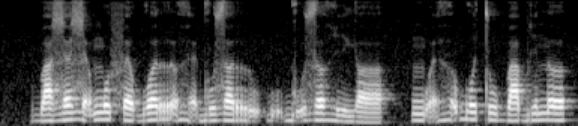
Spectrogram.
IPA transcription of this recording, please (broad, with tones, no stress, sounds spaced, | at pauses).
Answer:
b a˩ ɮ ɛ˥ ɮ ɛ̰˦ ŋʷ i˦ f ɛ˩ ɡʷ ɜ˥ r ə̰˥ ɦ ɛ̰˨ ɡ u˦ z ɐ˦ r ṵ˨ ɓ ṵ˦ ɡ ṵ˦ z ə˥ ɦ i˩ j ɐ˩ | ŋʷ ɛ̰˨ ɦ ə̰˥ ɡʷ i˨ t u˨ b a˨ b i˥ n ə˥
